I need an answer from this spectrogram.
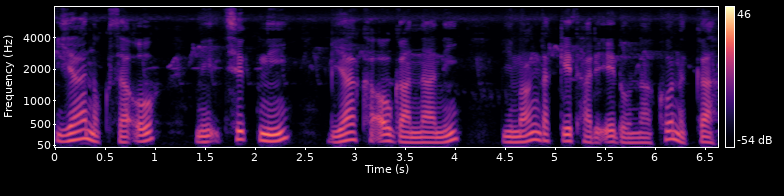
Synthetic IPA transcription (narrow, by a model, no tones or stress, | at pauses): ijanɔk̚saʔɔmeʔt͡ʃʰɯk̚ni | bijakʰa̰ʔawɡanːani | b̥imaŋd̪akːet̪ʰaɾiʔed̪ɔnːakʰɔnɯka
